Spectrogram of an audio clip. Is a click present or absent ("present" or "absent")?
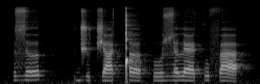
present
